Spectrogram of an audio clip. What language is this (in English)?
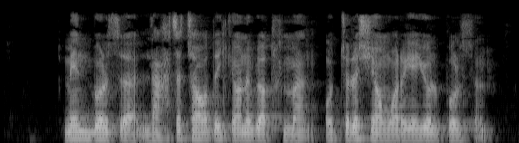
Uzbek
